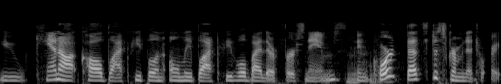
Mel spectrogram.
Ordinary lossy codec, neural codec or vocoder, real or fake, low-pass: MP3, 32 kbps; codec, 44.1 kHz, 7.8 kbps, Pupu-Codec; fake; 7.2 kHz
